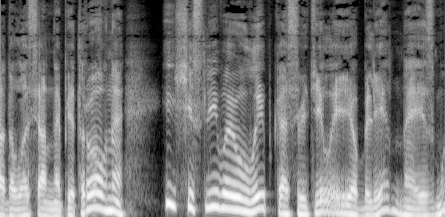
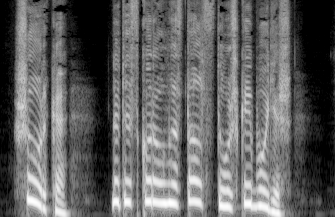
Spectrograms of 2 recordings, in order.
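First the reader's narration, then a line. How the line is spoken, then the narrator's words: Said cheerfully. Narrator (Russian): проговорила весело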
